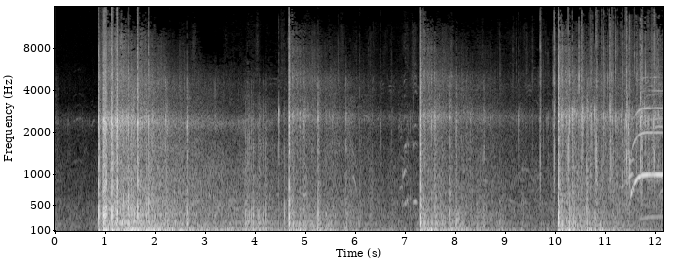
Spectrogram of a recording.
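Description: Aerial display fireworks in a closing barrage: a sudden loud burst about a second in, then continuous dense crackling broken by heavy booms roughly every two and a half seconds.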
